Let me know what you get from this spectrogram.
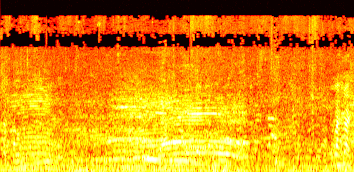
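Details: Cattle unloaded from a truck in Indonesia, the front one raging; a drawn-out, wavering low moo in the middle seconds beneath people's voices and general outdoor noise.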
